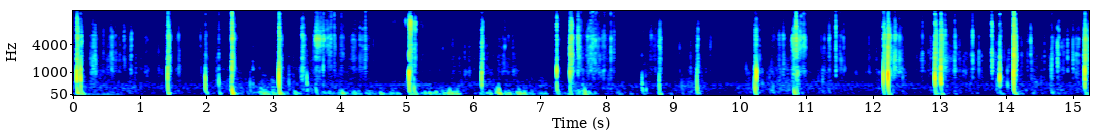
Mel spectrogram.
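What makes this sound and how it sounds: Fingertips push down the colored silicone bubbles of a black plastic flower-shaped pop-it fidget toy, held in both hands, with its bead maze side briefly in view. Quick, irregular runs of sharp, bright pops and clicks cut off almost instantly. Soft crinkly rustling fills the gaps between them.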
